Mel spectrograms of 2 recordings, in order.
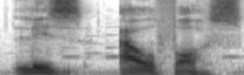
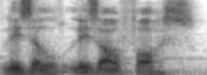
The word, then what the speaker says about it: Lizalfos: It's pronounced. No one can say that. Lizalfos. Lizalfos.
